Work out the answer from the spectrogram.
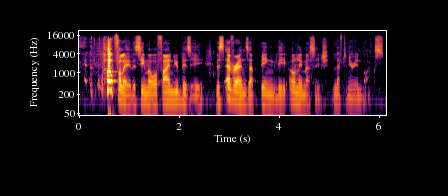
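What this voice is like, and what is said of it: Inconsistent put-on British accent. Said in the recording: “Was that existential British woman? ... That was some Monty Python left. ... You were all over the map on that British accent.”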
